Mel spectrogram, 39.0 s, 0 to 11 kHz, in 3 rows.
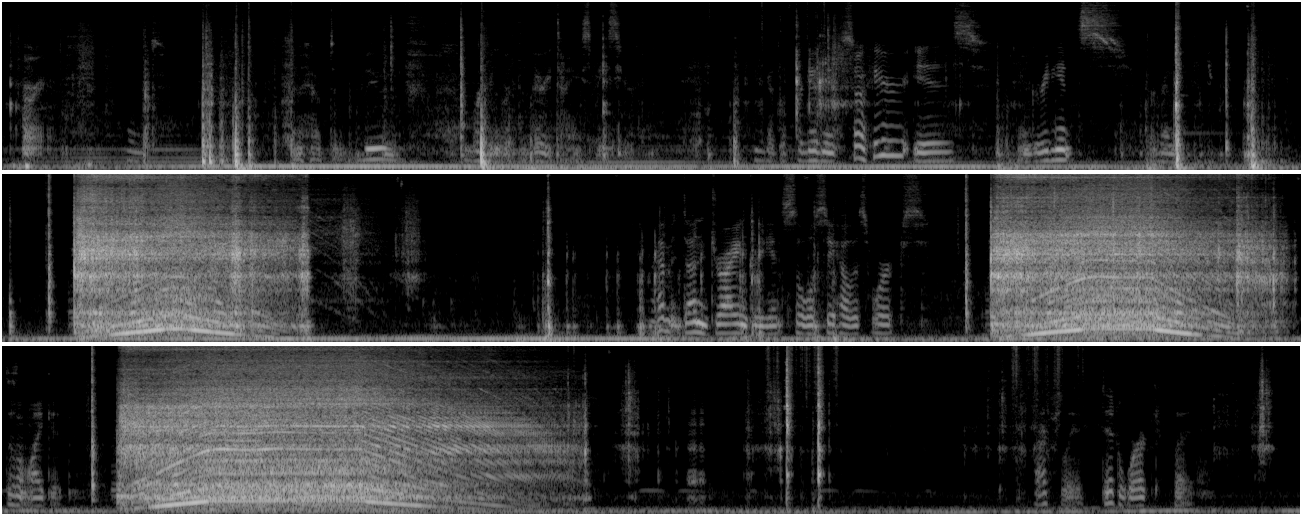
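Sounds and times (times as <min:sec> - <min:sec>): blender motor running: 0:13.5 - 0:16.9, 0:22.9 - 0:26.0, 0:26.9 - 0:32.0.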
